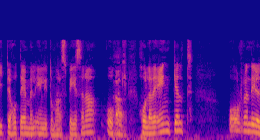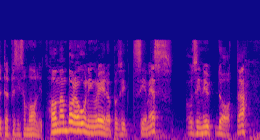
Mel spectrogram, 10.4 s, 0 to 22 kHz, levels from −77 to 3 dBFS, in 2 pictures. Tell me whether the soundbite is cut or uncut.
uncut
